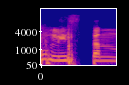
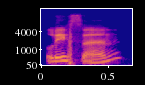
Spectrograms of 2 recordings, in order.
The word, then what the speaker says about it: listen: Nggak boleh listen lagi ya teman-teman. Kalau misalnya ada teman-teman nih yang masih bilang listen, jangan bilang listen lagi ya. Mulai sekarang bilangnya listen. Kemudian often, soften, castle, sama ballet.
